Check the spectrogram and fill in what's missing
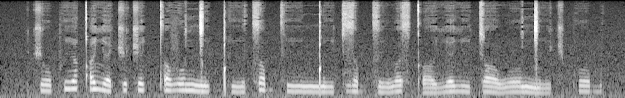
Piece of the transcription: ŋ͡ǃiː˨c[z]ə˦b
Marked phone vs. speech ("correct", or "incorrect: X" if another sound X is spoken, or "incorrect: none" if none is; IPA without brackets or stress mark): correct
